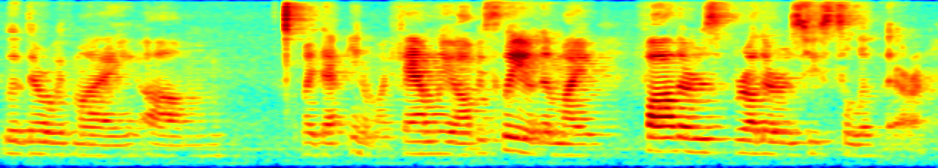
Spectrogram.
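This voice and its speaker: A woman in her fifties, from Chile and raised in Miami, tells her life story as an interview guest, rambling chattily with many fillers. Her voice is low and steady at a moderate pace. The audio is poor and roomy, with a little hiss or hum.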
